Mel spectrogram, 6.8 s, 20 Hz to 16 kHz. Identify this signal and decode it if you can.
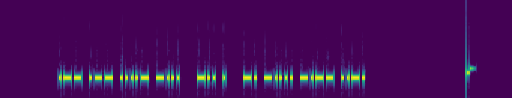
Morse code, heard as a keyed tone, about 36 wpm, 700 Hz. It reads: WW4B DE N6YF
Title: USA Callsign DE Callsign - 4 Characters - 35wpm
